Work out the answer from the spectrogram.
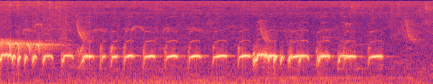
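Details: Female and male zebra doves calling back and forth in nature, a brisk run of evenly spaced, short hooked coos, slightly uneven, trailing off near the end over a faint insect drone.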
